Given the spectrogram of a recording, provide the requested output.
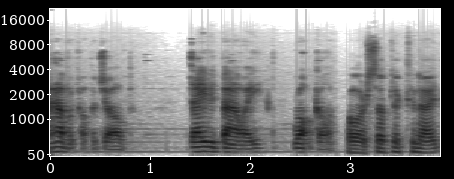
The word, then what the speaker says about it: Bowie: going to use an American version of his pronunciation buoy as opposed to the British pronunciation Bowie you'll hear in a rear segment they pronounce it Bowie but in true David buoy fashion he pronounced it Bowie but he allowed us Americans to do it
